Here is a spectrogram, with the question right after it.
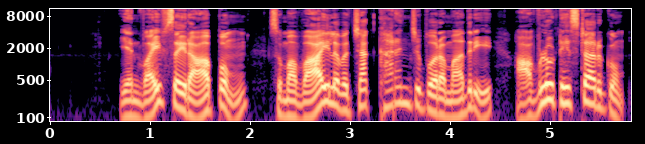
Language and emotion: Tamil, happy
